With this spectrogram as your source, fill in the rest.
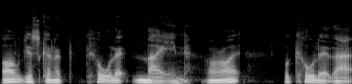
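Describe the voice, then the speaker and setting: A man speaks with a very deep, low pitch and an English accent, his pitch varying in an ordinary way. His tone is dark and mellow, and the sound is dry and close with no echo. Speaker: Linux tutorial youtuber. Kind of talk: screen-recorded tutorial.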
